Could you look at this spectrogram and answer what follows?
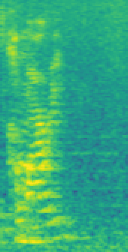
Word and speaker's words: Kamari: I have, Your Honor, and I just want to correct for the record, I don't know if you pronounce the name, it's Kamari, and I have had the opportunity to speak with him, yes, Your Honor.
